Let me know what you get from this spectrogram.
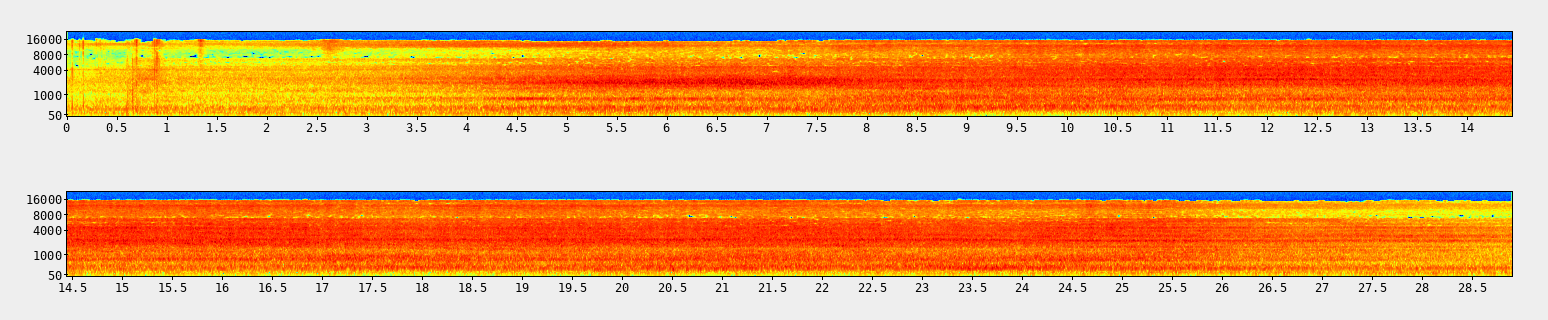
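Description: Freight train passing: a steady noise of wagons on the rails that swells about four seconds in, holds, and eases off near the end.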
